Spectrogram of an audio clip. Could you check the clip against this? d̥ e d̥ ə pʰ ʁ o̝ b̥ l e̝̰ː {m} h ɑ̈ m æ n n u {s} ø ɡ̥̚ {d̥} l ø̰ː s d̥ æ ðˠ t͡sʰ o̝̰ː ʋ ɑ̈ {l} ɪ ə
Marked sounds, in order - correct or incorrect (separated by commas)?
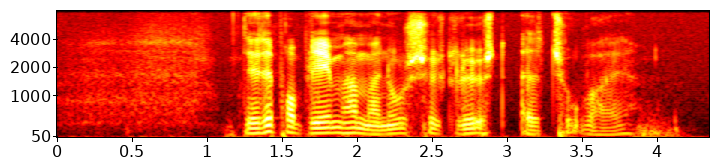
correct, correct, correct, incorrect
